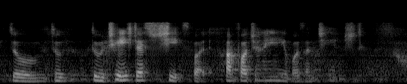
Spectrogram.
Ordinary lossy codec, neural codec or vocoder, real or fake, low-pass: none; codec, 16 kHz, 0.7 kbps, FocalCodec; fake; 7.2 kHz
